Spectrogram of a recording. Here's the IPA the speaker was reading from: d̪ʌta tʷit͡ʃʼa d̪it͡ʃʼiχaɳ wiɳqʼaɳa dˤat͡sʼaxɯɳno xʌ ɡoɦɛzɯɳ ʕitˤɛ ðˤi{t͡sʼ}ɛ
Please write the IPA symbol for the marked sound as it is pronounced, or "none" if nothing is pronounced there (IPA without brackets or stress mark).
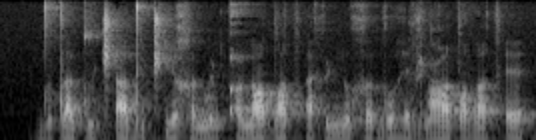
t͡sʼ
